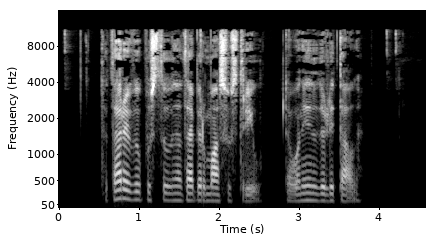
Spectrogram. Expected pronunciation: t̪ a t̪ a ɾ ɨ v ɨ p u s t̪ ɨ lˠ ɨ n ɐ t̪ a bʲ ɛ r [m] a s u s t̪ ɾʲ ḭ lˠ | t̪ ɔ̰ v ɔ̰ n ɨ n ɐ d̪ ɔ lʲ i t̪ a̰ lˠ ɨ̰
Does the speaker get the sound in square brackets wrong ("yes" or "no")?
no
